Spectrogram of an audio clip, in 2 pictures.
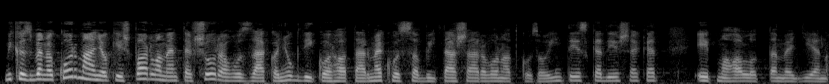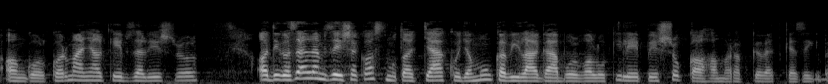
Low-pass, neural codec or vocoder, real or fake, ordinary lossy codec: none; none; real; none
